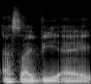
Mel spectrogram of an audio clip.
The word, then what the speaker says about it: Siva: and that also adds Siva is a variant of Shiva and is often pronounced the same way so my suspicion was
